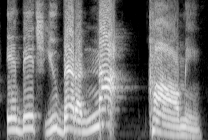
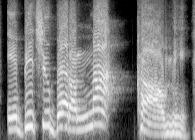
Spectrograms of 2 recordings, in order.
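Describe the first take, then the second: First: Said in the usual way. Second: Second read, slamming the not; stress on not. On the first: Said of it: "I gotta say it one more time". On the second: Shown as a demonstration. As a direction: lean hard on not, a little louder, as if printed in bold capitals. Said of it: "not" in big bold letters".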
